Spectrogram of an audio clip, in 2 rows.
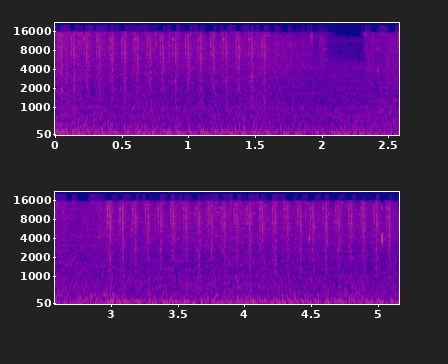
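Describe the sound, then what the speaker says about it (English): Gunfire in the Destiny 2 video game rattles in rapid, steady bursts, a faint but continuous automatic stream of shots running through the whole stretch. "I'm gonna shoot the guy on the right."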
